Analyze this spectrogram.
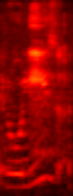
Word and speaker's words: Rolle's: इसमें हम डिस्कस करने वाले हैं रोल्स थ्योरम या कह लीजिए रोलीज थ्योरम, जो भी आपके यहाँ प्रोनाउंस किया जाता हो।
